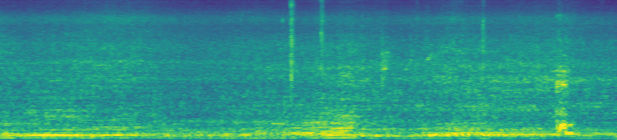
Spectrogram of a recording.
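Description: A motorcycle engine idling steadily at moderate volume, with a few faint clicks and a small knock near the end.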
